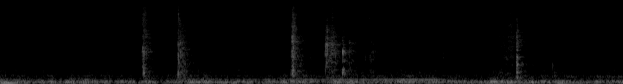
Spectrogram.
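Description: Tarot cards being handled: about half a dozen short, faint snaps and slides as cards are pulled from the deck and one is laid down on the cloth. A faint steady low hum runs underneath and stops about two-thirds of the way through.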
